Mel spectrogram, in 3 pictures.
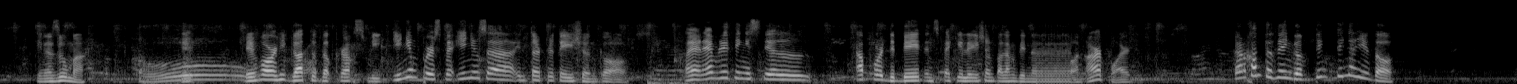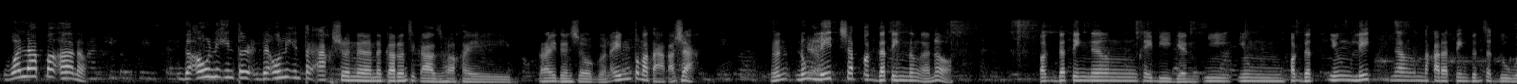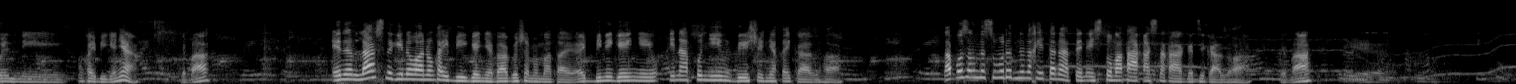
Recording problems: garbled, watery; badly; nothing above 8 kHz
household noises; faint; until 34 s; 25 dB below the speech
background music; faint; throughout; 25 dB below the speech
background chatter; faint; throughout; 3 voices, 20 dB below the speech
audio freezing; at 10 s

